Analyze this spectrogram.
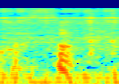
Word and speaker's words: Aset: In ancient Egypt, she is known as Aset, and I think there's another way of pronouncing it, but I pronounce it Aset.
